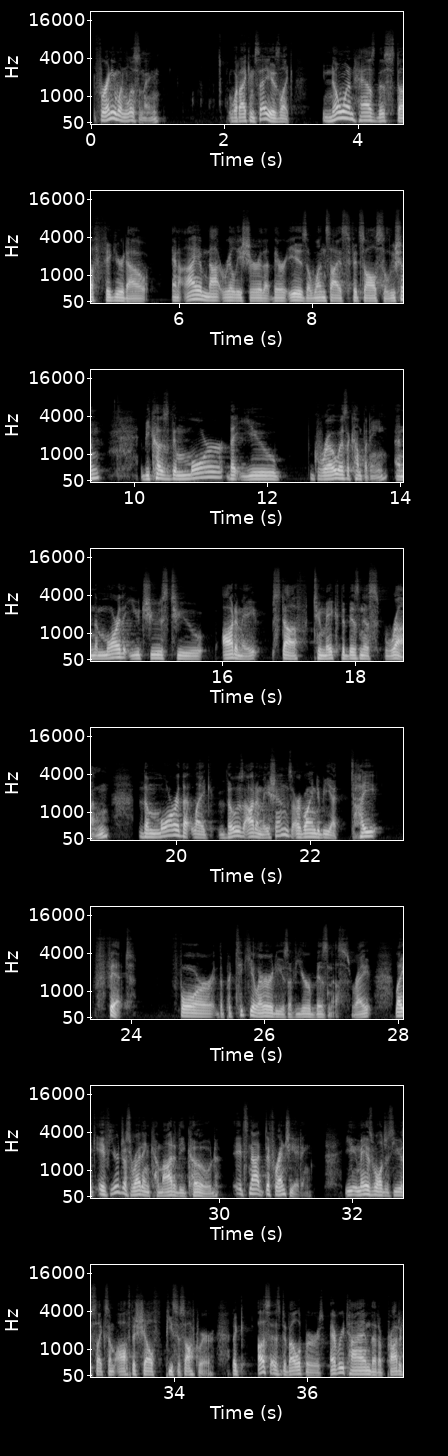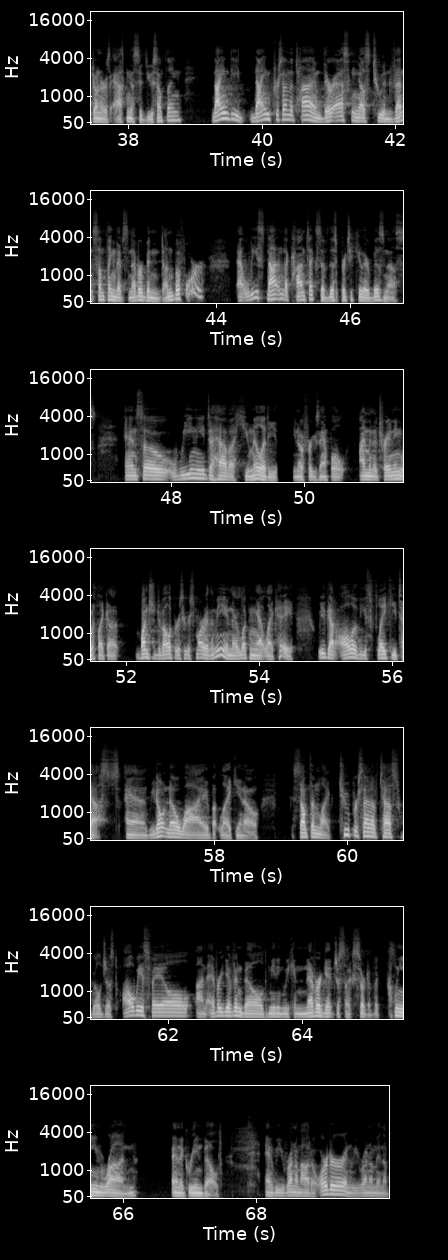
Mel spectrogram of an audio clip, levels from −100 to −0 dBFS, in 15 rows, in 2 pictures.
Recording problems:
muffled; very; fading above 1.5 kHz

